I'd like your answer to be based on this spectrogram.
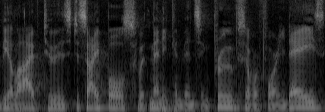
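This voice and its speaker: A man with an American accent and an ordinary speaking voice talks at a moderate pace, his fairly low pitch carrying fairly even intonation. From US Pacific Northwest, Seattle. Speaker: missionary theologian and minister. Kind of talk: interview.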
